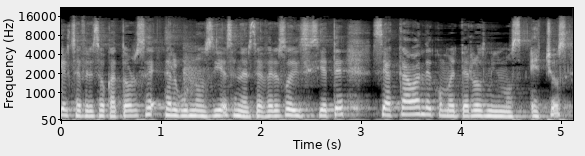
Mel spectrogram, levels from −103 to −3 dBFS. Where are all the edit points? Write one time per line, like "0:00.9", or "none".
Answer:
0:01.0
